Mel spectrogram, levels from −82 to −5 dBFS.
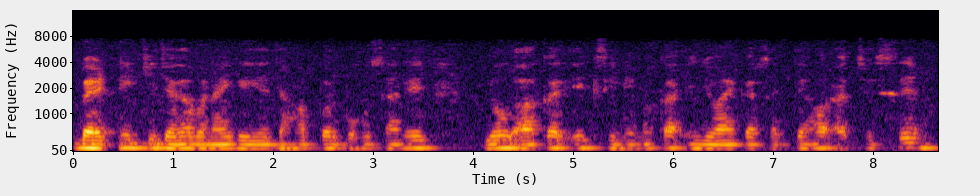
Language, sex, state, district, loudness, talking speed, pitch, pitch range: Hindi, male, Uttar Pradesh, Etah, -24 LUFS, 165 wpm, 105 Hz, 100-110 Hz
